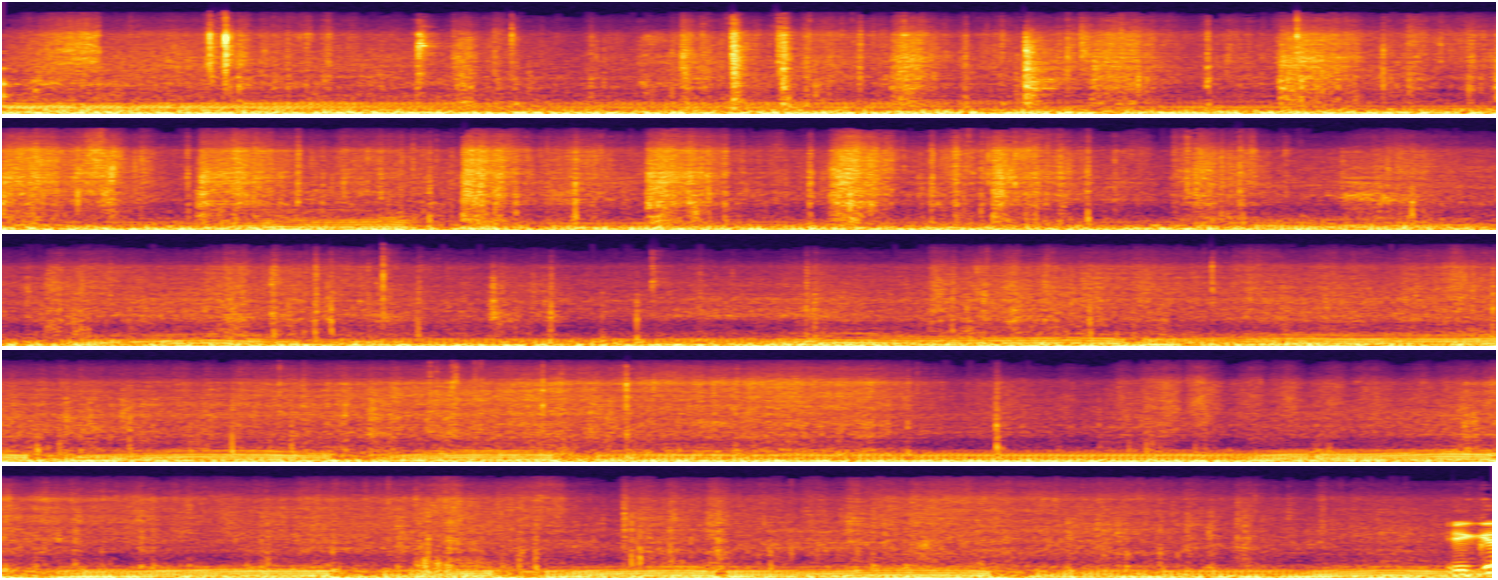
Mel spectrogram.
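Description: Side-by-side UTV engine idling steadily, then revved in short repeated blips, each rising and falling in pitch, through the second half as the machine is inched between trees. A run of sharp snaps and crackles over the engine in the first half.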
